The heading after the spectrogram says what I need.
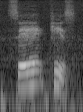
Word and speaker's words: sekiz: So here, sekiz, sekiz, sekiz, sekiz, sekiz.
